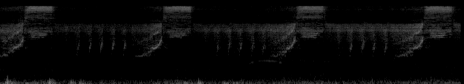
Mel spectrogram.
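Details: A Tsukutsukuboshi cicada sings from a coastal tree in cool autumn weather, sounding slower than usual. The song is quieter and farther off, with stuttering pulses and a rising shrill note repeated about every 1.3 seconds, alongside faint low thumps.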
